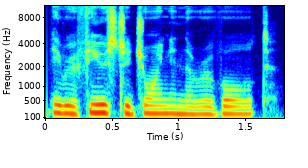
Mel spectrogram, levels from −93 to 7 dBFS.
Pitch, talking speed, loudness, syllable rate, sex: 175 Hz, 235 wpm, -17 LUFS, 6.0 syllables/s, female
